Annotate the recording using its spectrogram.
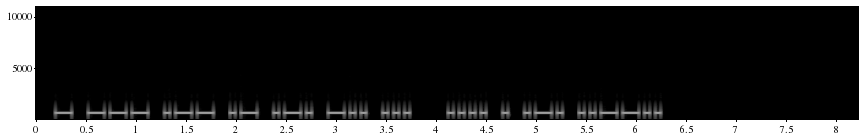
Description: Morse code, heard as a keyed tone, about 22 wpm, 700 Hz. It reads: TOWARDS HER?
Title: Sentences from Top 1100 Words 22wpm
